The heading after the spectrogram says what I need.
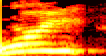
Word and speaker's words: Horry: The H is silent. Isn't it Horry?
